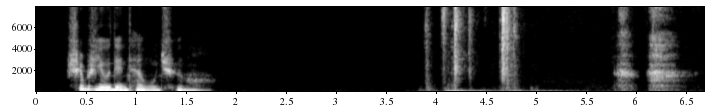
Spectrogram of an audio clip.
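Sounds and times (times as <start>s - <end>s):
speech: 0.4s - 1.8s
key rattling in a lock: 3.8s - 5.5s
room door pushed open: 3.8s - 5.7s.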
